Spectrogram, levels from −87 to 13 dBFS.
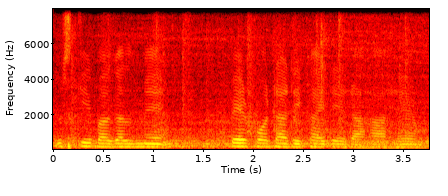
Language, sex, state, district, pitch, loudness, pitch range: Hindi, female, Arunachal Pradesh, Lower Dibang Valley, 175 Hz, -17 LUFS, 165-185 Hz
